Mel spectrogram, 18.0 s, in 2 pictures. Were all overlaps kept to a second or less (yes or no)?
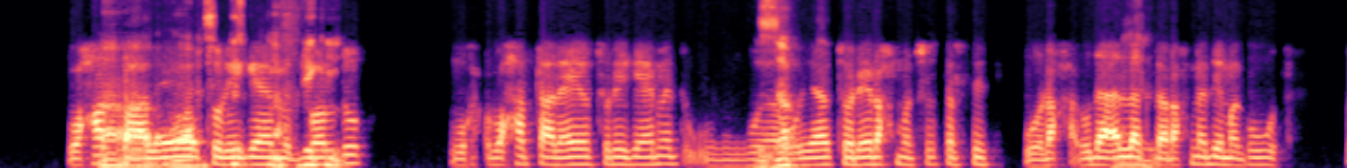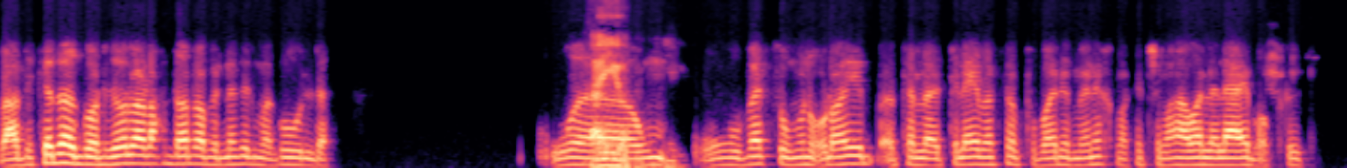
no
